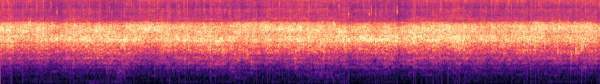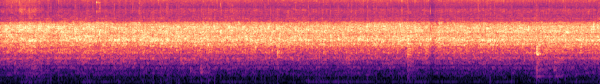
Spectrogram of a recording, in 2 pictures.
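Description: Chopped vegetables sizzling in hot oil in a steel kadai as they are stirred with a spatula: a steady, loud hiss.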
